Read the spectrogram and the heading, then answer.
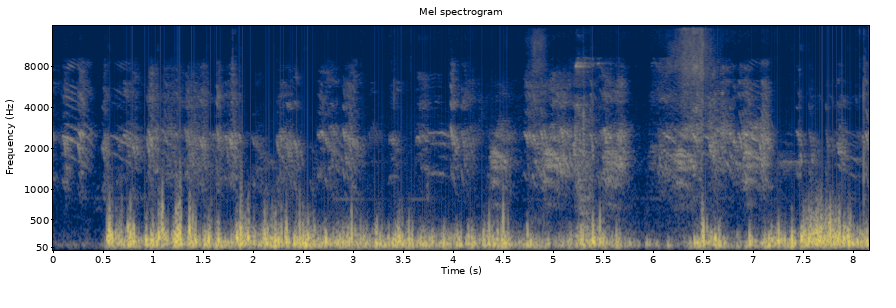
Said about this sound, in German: Da hatte der Tag dann langsam auch schon begonnen und die ersten Vögelchen hatten schon zu zwitschern begonnen.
